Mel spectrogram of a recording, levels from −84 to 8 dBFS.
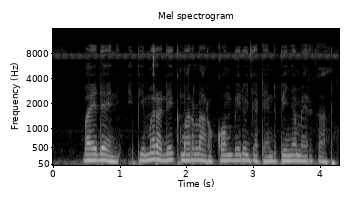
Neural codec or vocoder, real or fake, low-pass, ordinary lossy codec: none; real; 10.8 kHz; none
